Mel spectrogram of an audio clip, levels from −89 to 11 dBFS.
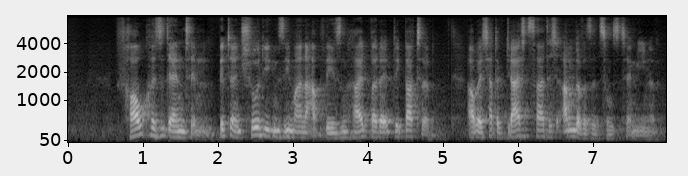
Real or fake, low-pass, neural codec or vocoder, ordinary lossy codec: fake; none; codec, 16 kHz, 1 kbps, FunCodec, trained on LibriTTS, 50 frames a second; none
